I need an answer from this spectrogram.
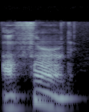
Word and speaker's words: afford: 할 수 있다는 것이죠 F 소리에는 니로 아래 입술을 물고 발음을 하신 상태에서이 발음을 한 상태에서 디귿을 흘리듯이내는 것입니다 발음 연습을 해 보시면은 afford 이렇게 발음할 수 있다는 것이죠 자 감당하다 해당하는 표현이고이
